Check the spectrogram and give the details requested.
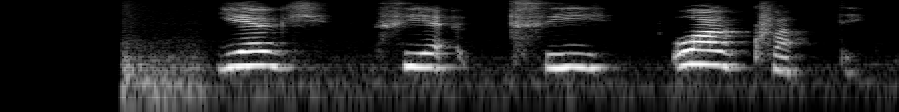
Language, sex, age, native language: Icelandic, male, 6, Icelandic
